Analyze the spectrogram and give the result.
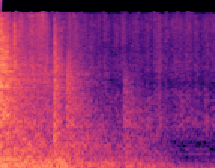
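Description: Heavy banging on a door downstairs by a half-orc: a dull, low, booming thud with a rough rumble that lingers and gradually fades out, with no voices present.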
